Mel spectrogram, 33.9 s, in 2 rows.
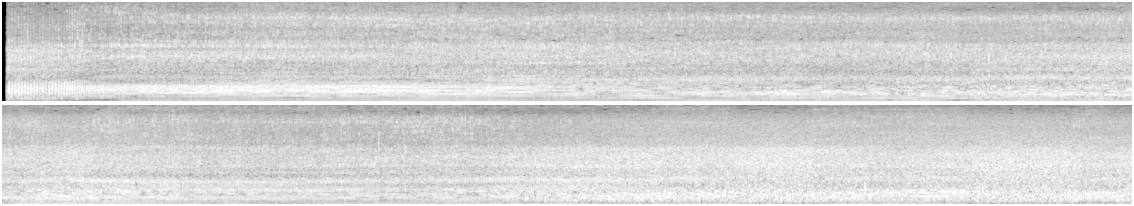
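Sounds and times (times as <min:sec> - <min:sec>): small car engine running: 0:00.0 - 0:33.9
loud constant hiss: 0:00.1 - 0:33.9.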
